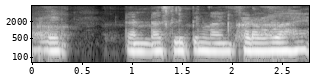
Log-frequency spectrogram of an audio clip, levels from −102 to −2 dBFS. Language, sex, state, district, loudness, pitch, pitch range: Hindi, female, Chhattisgarh, Sukma, -14 LUFS, 175 Hz, 170-175 Hz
